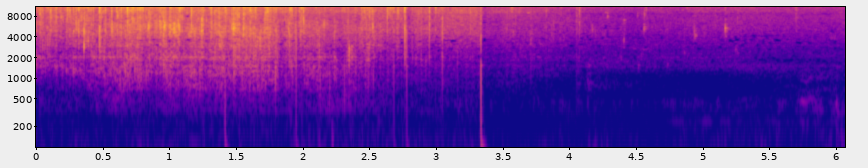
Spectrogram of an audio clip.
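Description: Rice papad frying in hot oil in a kadhai: a loud sizzling hiss for about the first three seconds, broken by one sharp click, after which the sizzle drops to a soft, low hiss as the puffed papad is lifted out of the oil.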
